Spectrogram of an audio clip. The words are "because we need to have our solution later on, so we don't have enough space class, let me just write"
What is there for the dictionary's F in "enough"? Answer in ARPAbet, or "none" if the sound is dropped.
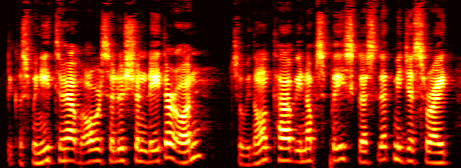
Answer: F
